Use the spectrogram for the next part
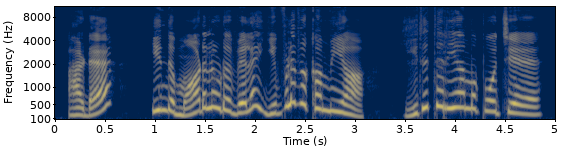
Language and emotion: Tamil, surprised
